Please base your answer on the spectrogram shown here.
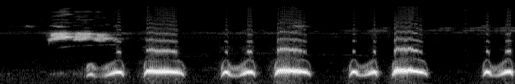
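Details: Morning coos of a spotted dove used to call other birds: a brief high twitter from another bird, then rhythmic pairs of a quavering short coo and a longer deep one, repeated several times.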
